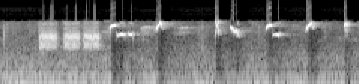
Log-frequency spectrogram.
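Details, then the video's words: Oriental magpie-robin from the wild, a tutor recording for caged birds: three rasping buzzy notes, then sharp, upward-sweeping whistles spaced roughly half a second apart, with steady low rumble behind. "Masteran Suara Burung Kacer Liyar"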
